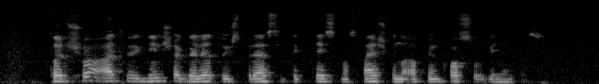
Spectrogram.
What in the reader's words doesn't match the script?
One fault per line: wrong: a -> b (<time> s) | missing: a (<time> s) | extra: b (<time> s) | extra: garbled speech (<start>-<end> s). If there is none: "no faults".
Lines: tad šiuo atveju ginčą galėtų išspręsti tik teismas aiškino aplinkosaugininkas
no faults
